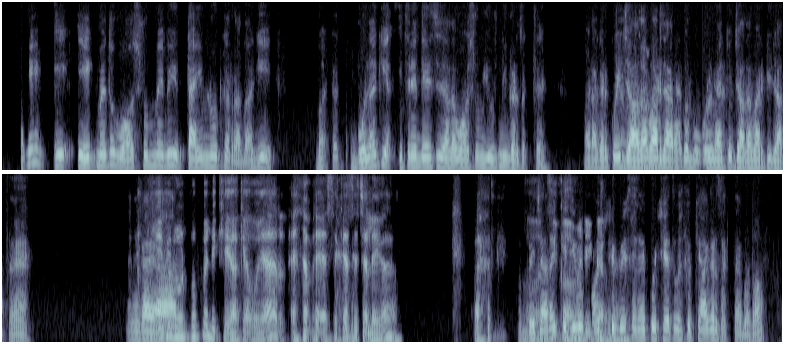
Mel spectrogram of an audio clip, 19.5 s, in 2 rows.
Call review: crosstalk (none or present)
present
